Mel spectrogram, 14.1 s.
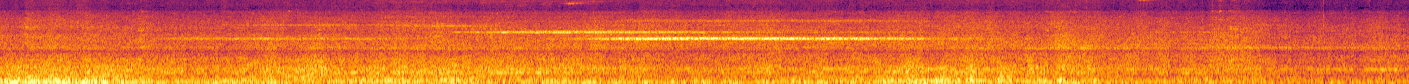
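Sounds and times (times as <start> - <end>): high wheel squeals: 1.7 - 9.9.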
